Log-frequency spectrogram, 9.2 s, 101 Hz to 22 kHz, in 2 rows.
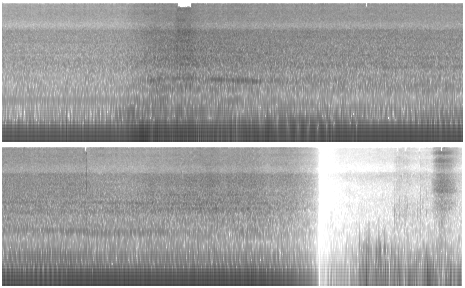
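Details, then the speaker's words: VW Mk2 Golf petrol engine at tick over: raised, slightly uneven idle with a brief blip after about a week of misfiring and high idle; air leak checked first, the cause proved to be a failed coolant temperature sensor. "The Golf's been misfiring and idling high for about a week or so, and what I'm going to do first is check for an air leak, because I think that will be the #1 cause."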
